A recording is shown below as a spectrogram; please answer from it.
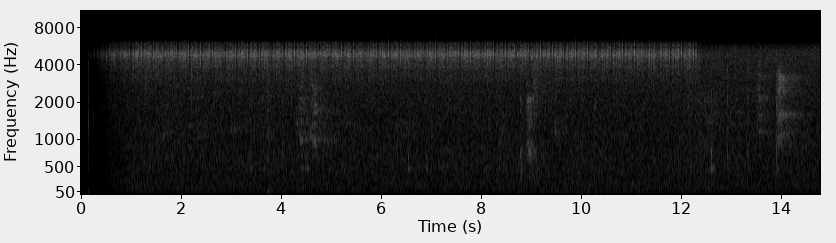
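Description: A grasshopper stridulates with a steady, high, hissing buzz that stops abruptly near the end.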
